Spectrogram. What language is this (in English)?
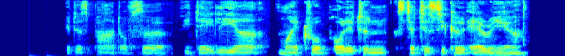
English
